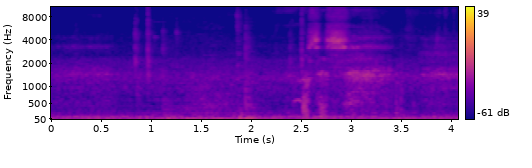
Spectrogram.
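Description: A drawer slides open.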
